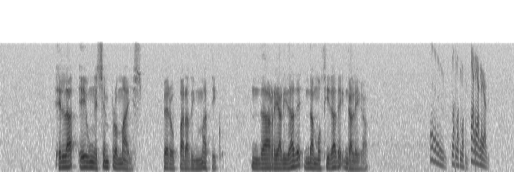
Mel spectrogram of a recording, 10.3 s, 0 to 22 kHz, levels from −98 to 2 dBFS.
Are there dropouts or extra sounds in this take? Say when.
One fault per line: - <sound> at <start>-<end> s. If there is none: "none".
- chirp at 8.6-9.8 s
